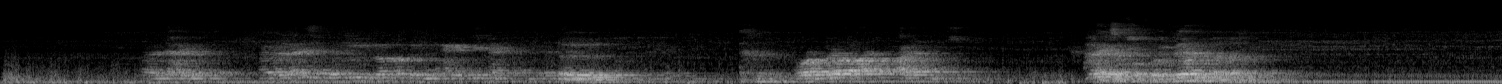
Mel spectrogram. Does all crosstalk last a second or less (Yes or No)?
No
